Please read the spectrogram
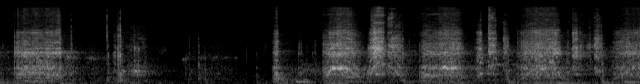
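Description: Chainsaw chain being hand-filed with a Stihl file guide. Its round file sharpens the cutter teeth while a flat file lowers the depth gauges in the same pass. It makes a series of rasping file strokes, with a short pause about two seconds in before the strokes resume.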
